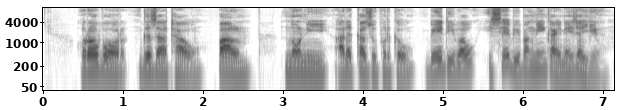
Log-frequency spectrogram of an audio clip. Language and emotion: Bodo, neutral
